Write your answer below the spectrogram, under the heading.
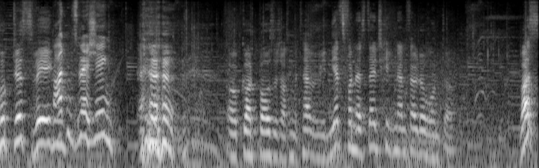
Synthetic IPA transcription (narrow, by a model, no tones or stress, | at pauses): kʰʊk̚d̥ɛsv̥eːɡv̩aːtn̩smɛʃɪŋ | ʔoːɡ̥ɔt̚b̥aʊsɔɪçaʊsmɪtʰavəmiːtn̩jɛt͡stfɔndeːɐstɛt͡ʃkʰiːkn̩danfɛldɐʁʊntɐ̰ | vas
